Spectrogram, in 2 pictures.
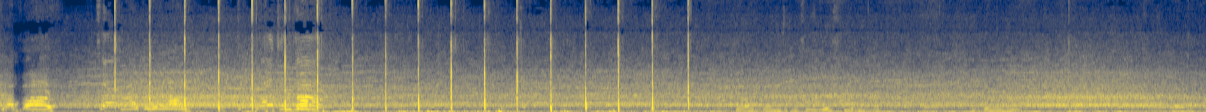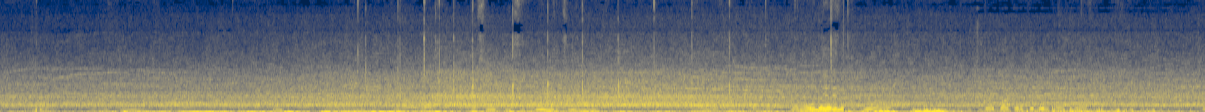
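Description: Players' voices calling across an open cricket ground. A rapid, even run of sharp clicks comes in the first several seconds, and low rumbling comes later.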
